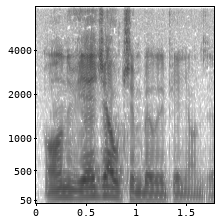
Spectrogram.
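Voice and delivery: loud, high opening that settles; emphatic schoolmaster. Acted. Headmaster telling teacher about Shakespeare and money, loud and emphatic. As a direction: drive the point home forcefully.

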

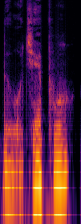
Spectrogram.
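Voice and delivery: usual speaking voice

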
